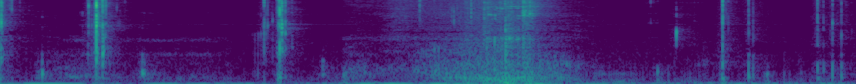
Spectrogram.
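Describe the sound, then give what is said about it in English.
Teeth grinding: a few sharp, faint crunchy clicks, then a longer gritty grinding burst in the middle, followed by more scattered crisp ticks, with no talk. “It was my teeth. I hate it when people grind their teeth.”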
